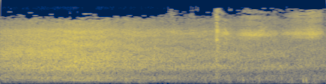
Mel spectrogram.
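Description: A car driving past on the street: its road noise swells to a peak about a second in, then fades away.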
